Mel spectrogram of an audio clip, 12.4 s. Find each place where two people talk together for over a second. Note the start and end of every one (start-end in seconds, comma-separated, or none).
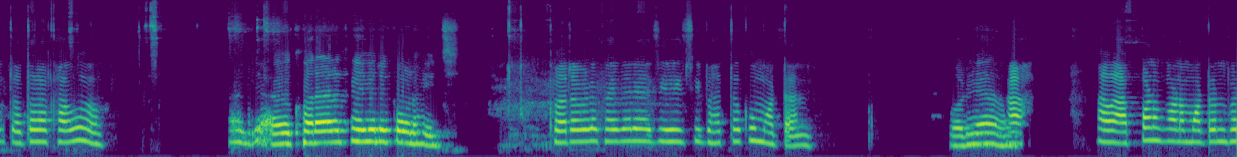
none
